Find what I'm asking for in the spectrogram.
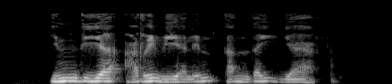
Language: Tamil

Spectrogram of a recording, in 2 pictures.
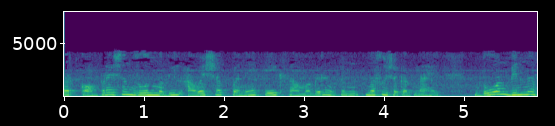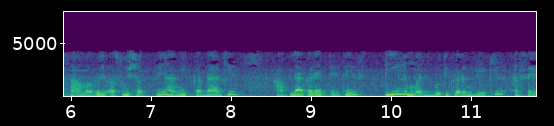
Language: Marathi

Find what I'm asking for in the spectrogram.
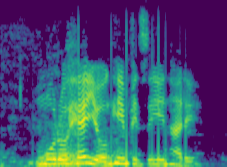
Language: Kinyarwanda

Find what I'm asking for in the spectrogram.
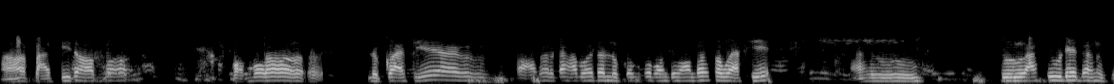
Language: Odia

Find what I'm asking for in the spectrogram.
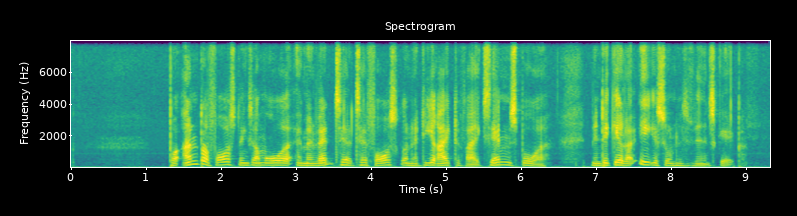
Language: Danish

